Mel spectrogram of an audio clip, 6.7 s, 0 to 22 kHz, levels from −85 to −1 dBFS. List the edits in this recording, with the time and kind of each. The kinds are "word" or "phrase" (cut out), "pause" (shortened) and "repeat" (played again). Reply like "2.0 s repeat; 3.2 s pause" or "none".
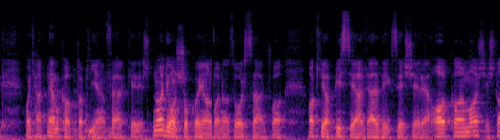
2.8 s word; 4.9 s word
